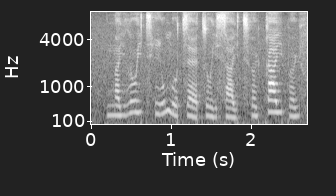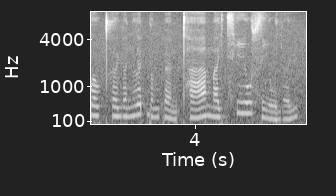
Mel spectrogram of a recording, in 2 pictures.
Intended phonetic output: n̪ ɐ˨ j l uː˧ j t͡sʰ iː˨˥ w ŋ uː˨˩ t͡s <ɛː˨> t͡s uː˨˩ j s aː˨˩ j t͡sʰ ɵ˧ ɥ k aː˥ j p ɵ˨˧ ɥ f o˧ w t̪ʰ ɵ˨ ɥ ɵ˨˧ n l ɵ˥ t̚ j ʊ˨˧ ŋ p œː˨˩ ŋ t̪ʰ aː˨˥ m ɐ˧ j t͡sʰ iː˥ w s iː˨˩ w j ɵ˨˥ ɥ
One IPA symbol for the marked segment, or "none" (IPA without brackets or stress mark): ɛː˨˩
